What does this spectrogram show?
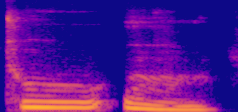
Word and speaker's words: tuum: So tuum. It's not tomb.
